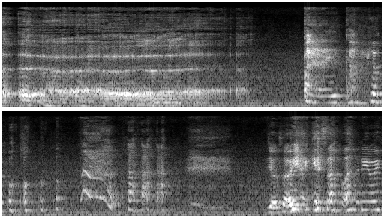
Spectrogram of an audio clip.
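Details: Young woman deliberately burping for a burping challenge (Sprite): a long, loud, drawn-out belch followed by several shorter burps mixed with brief chatter.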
